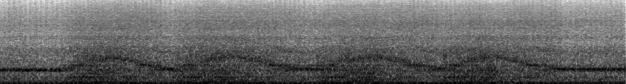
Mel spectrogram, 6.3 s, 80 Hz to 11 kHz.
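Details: 2017 Suzuki Burgman 200 scooter, 196 miles: starts and settles into a steady, even low hum with no knocks or rattles; smooth, healthy idle.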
